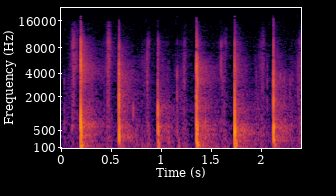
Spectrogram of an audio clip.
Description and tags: Human Run in Sneaks
A man or woman running in a school or building with sneakers.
